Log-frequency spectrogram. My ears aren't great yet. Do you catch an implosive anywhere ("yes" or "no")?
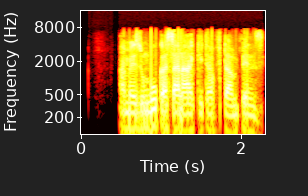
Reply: no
